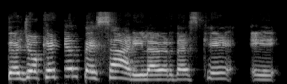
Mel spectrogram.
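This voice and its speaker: A woman's voice: sits high, normal speed. A woman, an interventional cardiologist, giving a chatty, enthusiastic talk to colleagues over a video call. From Colombia.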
